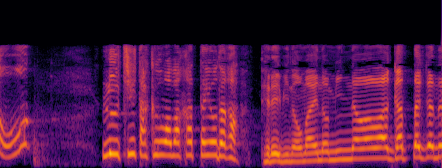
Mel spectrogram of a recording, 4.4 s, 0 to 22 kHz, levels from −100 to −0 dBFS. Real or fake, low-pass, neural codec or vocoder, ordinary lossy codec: real; 7.2 kHz; none; MP3, 48 kbps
